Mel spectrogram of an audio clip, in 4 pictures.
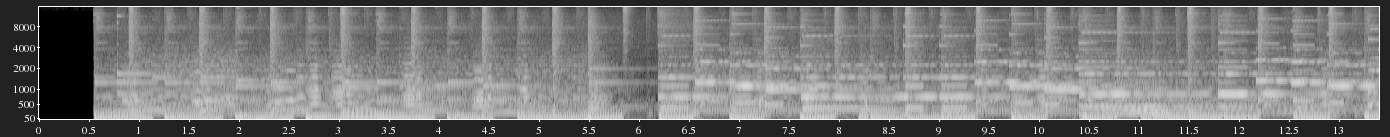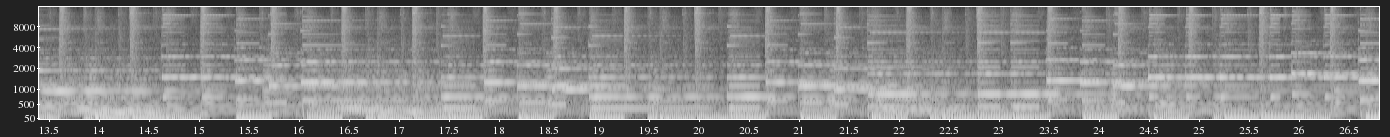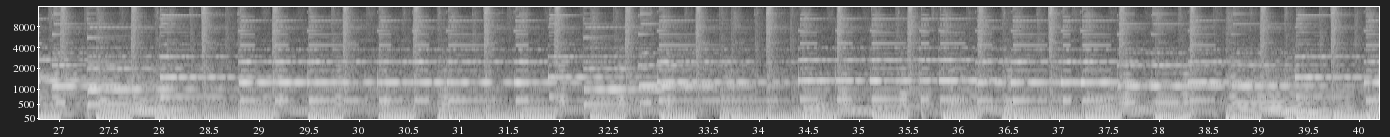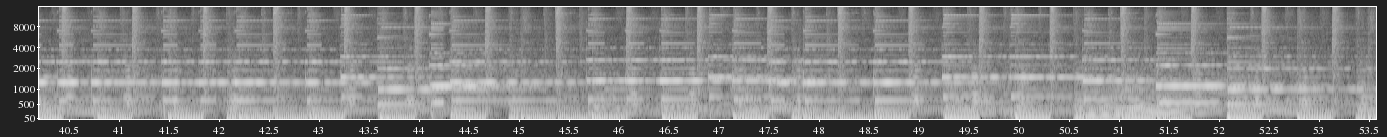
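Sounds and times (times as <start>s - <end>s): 
keyboard playing a Christmas song: 0.6s - 53.5s.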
